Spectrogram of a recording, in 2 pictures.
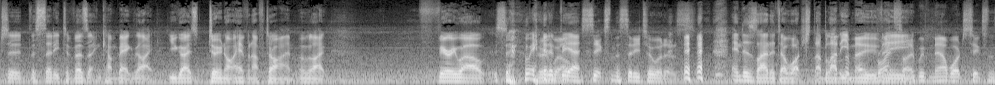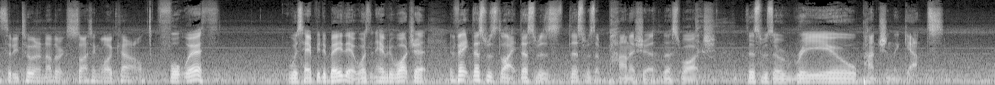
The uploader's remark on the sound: The pilot is mic'ed up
